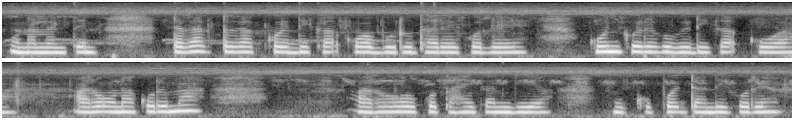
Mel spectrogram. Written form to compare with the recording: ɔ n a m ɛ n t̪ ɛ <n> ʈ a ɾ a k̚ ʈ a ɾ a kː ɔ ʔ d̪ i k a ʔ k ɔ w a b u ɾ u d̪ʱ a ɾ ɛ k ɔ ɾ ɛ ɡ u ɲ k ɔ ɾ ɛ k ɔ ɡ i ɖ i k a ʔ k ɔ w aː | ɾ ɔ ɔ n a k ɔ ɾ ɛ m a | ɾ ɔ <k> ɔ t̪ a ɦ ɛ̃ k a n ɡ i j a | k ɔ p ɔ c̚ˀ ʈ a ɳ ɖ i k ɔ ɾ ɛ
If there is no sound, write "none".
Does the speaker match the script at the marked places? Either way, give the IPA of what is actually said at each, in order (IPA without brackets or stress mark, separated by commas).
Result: n, k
